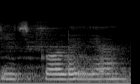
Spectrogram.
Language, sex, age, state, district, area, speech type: Maithili, female, 30-45, Bihar, Madhubani, rural, spontaneous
